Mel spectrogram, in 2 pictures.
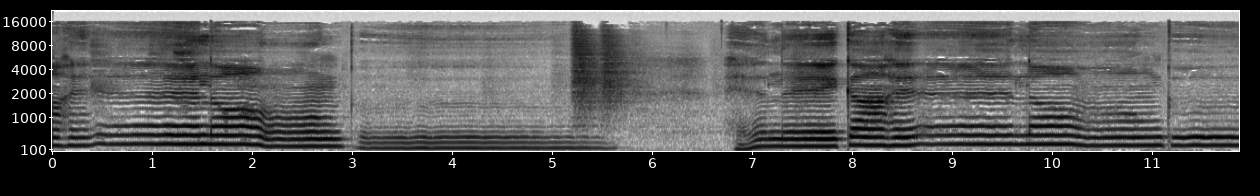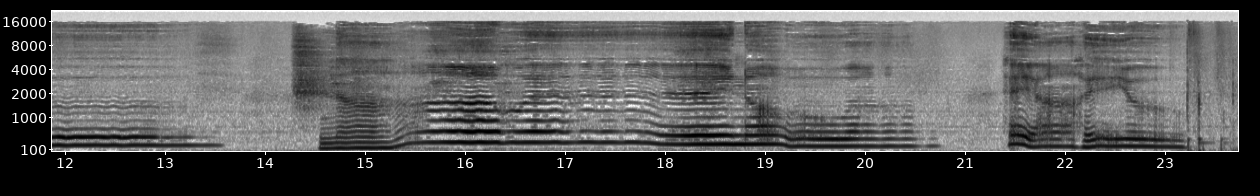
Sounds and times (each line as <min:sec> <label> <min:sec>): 0:00.0 Girl singing mantra song 0:05.8
0:06.7 Girl singing mantra song 0:13.6
0:14.5 Girl singing mantra song 0:20.8
0:21.4 Girl singing mantra song 0:23.4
